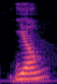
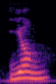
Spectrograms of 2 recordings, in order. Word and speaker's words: 영: It's pronounced as either 0 or 0. In mathematics, 0 is used, and when appearing in telephone numbers, 0 is used.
